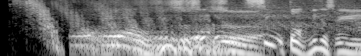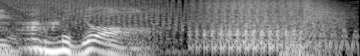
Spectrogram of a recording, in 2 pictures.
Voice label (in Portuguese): efeito com fundo voz; que ouvir sucesso sintonize a melhor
